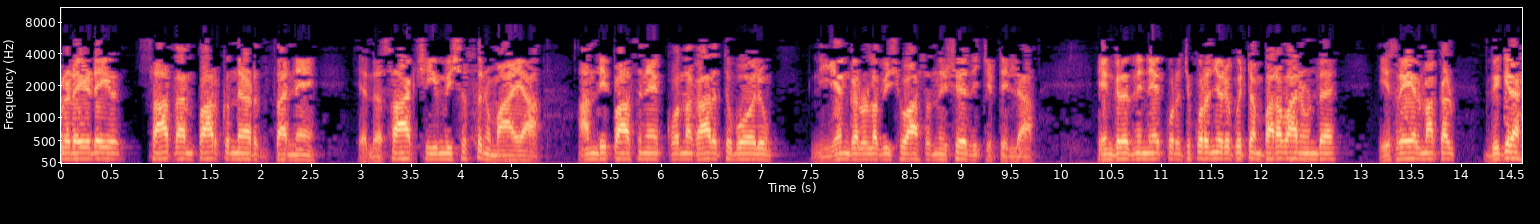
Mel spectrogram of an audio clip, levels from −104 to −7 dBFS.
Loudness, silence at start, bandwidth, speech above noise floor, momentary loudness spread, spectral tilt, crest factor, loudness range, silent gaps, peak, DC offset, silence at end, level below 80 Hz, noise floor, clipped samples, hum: -19 LUFS; 0 s; 5.8 kHz; 37 dB; 9 LU; -7.5 dB/octave; 18 dB; 2 LU; none; -2 dBFS; under 0.1%; 0 s; -56 dBFS; -56 dBFS; under 0.1%; none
